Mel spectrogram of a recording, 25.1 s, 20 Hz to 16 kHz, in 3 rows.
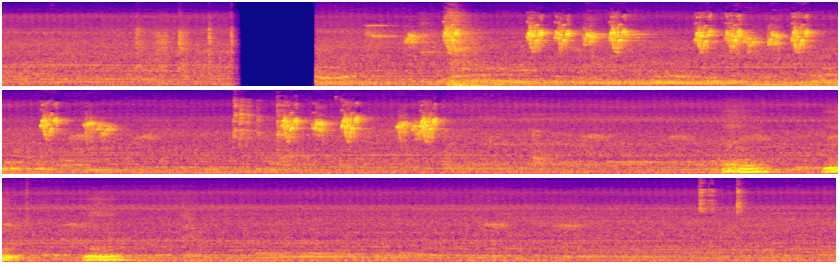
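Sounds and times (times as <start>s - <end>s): budgerigars chirping: 3.7s - 9.9s, 10.7s - 12.8s.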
